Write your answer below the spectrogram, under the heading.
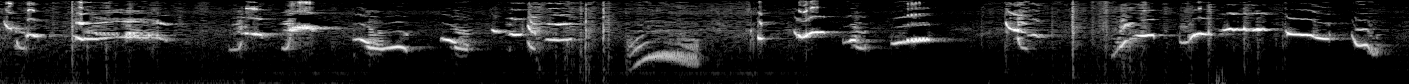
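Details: Tame singing female oriental magpie-robin used as a song prompt for other birds: continuous lively medley of whistles, chirps and a scratchy rising note, delivered in quick, varied phrases throughout.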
